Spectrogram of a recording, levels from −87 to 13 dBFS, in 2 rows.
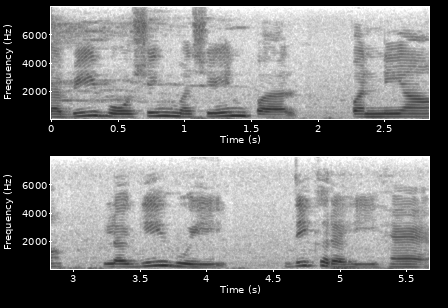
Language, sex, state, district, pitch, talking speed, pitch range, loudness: Hindi, female, Haryana, Jhajjar, 205 Hz, 105 wpm, 190-240 Hz, -14 LUFS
